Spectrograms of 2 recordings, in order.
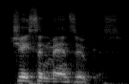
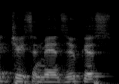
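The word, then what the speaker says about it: Jason Mantzoukas: I can easily say Jason manzukas I can say Jason manzukas no problem the t is silent it's manzukas but there's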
